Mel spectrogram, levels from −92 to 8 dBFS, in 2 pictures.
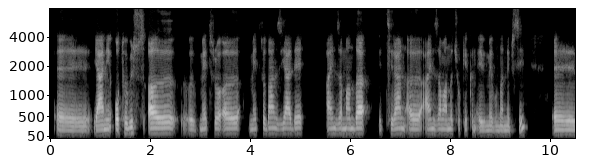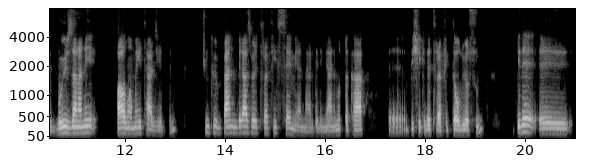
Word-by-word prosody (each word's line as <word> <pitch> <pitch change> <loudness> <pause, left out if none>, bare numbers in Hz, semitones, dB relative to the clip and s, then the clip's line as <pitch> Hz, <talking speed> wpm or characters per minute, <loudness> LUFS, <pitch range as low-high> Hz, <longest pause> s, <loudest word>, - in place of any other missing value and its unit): Eee, 95 -1 -1
yani, 105 +2 +3
otobüs 125 +3 0
ağı, 120 +1 +5 0.2
ııı, 105 -2 -5
metro 115 +2 -5
ağı, 115 +1 +1 0.2
metrodan 115 +2 -4
ziyade 120 +2 -2 0.4
aynı 120 0 -3
zamanda, 115 +1 +2 0.2
eee, - - -14
tren 115 +1 -2
ağı, 110 0 0
aynı 110 0 -3
zamanda 110 0 -3
çok - - -15
yakın - - -10
evime 95 0 -4
bunların 95 0 -5
hepsi. 95 - -6 0.6
Eee, 105 -1 +2
bu 120 +8 +3
yüzden, 135 0 +5
hani, 140 +2 +2 0.4
almamayı 125 +1 +5
tercih 95 -6 -3
ettim. 200 - -15 0.5
Çünkü 140 -3 -7
ben 135 0 +4
biraz, 140 -1 +3
böyle, 135 -1 -1
trafiği 130 +1 -6
sevmeyenlerdenim. 90 -9 -7
Yani, 95 -1 -4
mutlaka, 105 0 +1 0.5
eee, - - -6 0.2
bir - - -2
şekilde 105 +2 -1
trafikte 95 0 0
oluyorsun. 105 - +1 0.7
Bir 140 - +2
de, 155 -1 +5
eee, 120 -1 0
115 Hz, 125 wpm, -25 LUFS, 105-125 Hz, 0.7 s, ağı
